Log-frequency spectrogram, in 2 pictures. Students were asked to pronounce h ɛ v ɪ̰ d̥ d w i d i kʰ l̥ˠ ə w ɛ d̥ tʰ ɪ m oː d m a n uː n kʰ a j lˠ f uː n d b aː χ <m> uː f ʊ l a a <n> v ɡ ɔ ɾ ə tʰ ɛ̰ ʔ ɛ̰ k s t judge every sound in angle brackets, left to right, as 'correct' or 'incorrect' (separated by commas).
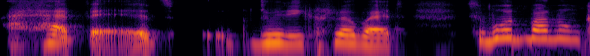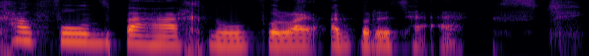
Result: incorrect, incorrect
